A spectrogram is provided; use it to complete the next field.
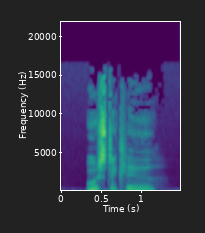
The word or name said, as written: osteklæde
